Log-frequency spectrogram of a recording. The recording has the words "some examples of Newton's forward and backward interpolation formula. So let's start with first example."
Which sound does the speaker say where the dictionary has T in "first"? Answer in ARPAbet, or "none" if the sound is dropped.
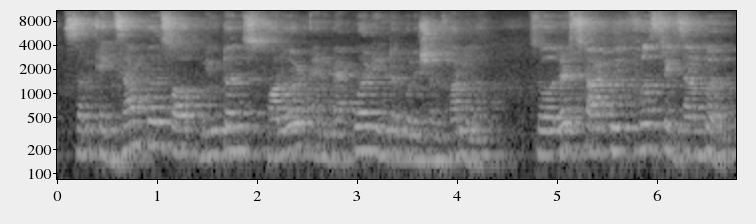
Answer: T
